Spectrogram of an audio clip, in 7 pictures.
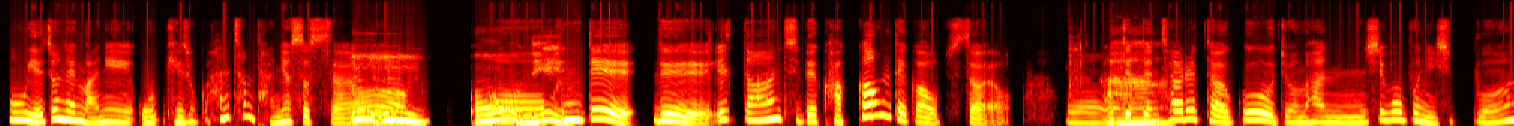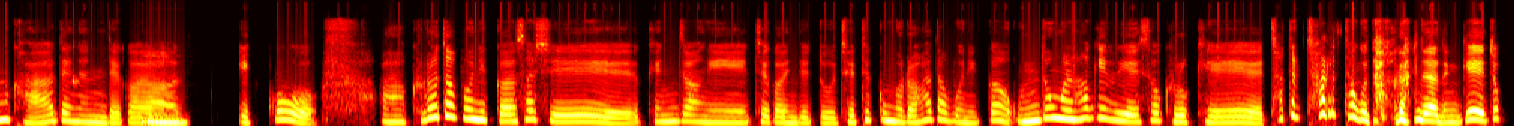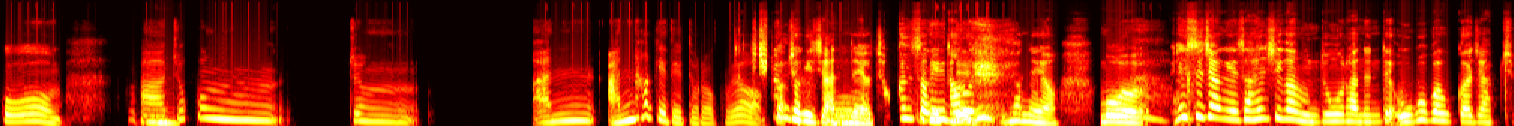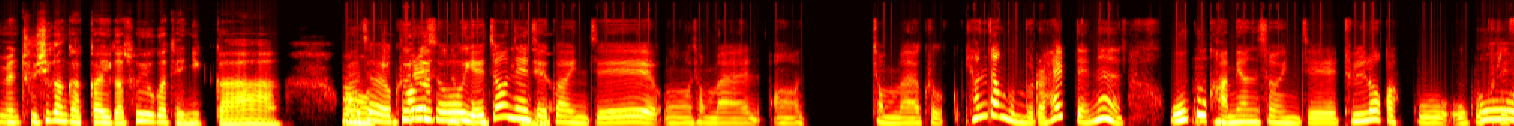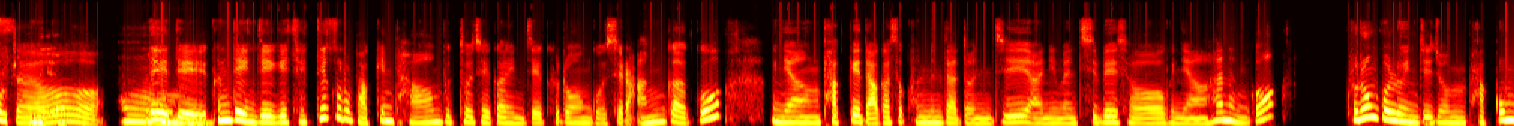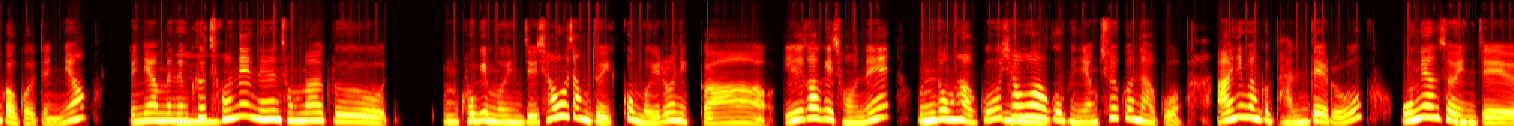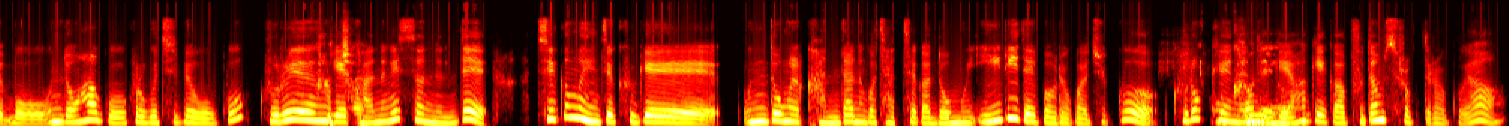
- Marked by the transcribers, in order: distorted speech; other background noise; tapping; unintelligible speech; laughing while speaking: "나간다는"; laugh
- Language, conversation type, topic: Korean, advice, 규칙적인 운동을 꾸준히 이어 가기 어려운 이유는 무엇인가요?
